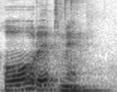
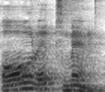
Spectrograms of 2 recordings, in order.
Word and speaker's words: öğretmen: öğretmen این حرف دوم حرف یموشک گ است. یموشک گ گاه به مثل غی تاجیکی تلفظ میشود، غی ملایم. اما گاه تلفظ نمیشود، گاه به مثل ای شستیگی، یعنی شستیگی در زبان روسی شستیگ میگیم، به مثل همون گاه تلفظ میشود. اما از روی خواندن معلوم میشد که این چه خیلی تلفظ میشود.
